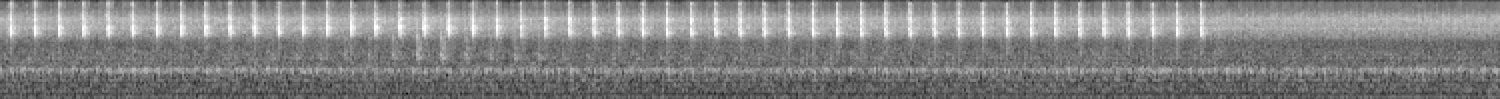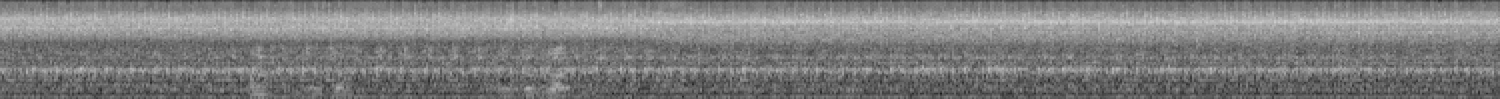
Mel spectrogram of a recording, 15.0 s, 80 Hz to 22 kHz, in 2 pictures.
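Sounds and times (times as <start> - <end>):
sharp regular engine knock: 0.0 - 6.3
car engine running: 0.0 - 15.0.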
